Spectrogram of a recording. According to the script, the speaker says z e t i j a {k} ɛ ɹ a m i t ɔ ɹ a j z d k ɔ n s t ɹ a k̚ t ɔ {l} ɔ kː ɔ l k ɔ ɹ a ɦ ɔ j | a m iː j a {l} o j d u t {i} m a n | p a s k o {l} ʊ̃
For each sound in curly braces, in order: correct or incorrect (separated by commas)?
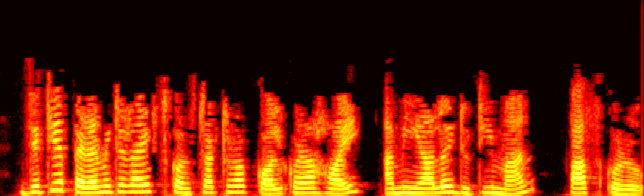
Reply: incorrect, incorrect, correct, correct, incorrect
